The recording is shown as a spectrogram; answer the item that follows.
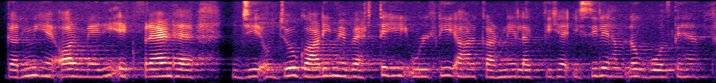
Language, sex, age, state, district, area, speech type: Hindi, female, 18-30, Bihar, Samastipur, rural, spontaneous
